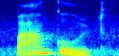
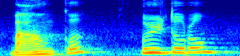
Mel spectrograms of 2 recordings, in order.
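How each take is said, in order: First: 마음껏 leaned on, much softer; quiet repeat, weight on 마음껏; soft stress on 마음껏. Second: Said in the usual way. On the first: Shown as a demonstration. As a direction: press gently on 마음껏.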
